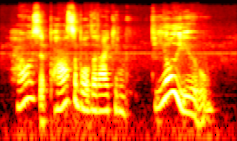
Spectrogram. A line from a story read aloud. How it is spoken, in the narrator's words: whispers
